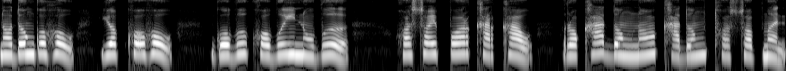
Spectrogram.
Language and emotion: Bodo, neutral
